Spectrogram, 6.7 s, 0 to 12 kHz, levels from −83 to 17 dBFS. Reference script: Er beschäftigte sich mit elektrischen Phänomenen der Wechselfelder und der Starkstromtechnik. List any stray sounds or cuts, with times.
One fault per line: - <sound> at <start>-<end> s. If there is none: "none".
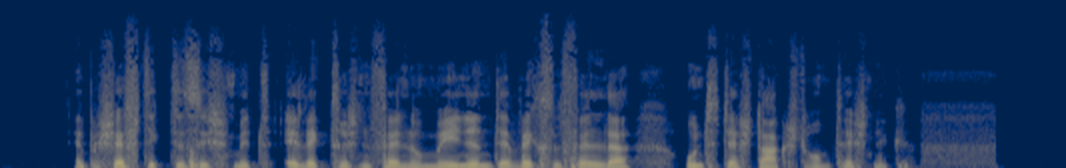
none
